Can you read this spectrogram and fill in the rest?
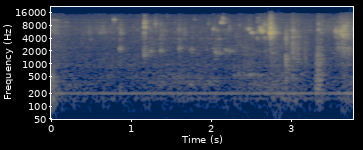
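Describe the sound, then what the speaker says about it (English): Water drips and trickles softly onto garden plant cuttings as they are watered, a faint scatter of small irregular drops close by with a low steady hum beneath and no talking. "Give them a little water."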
